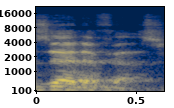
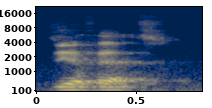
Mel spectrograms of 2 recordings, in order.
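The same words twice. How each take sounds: First: It is said with a British accent. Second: It is said without a British accent.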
